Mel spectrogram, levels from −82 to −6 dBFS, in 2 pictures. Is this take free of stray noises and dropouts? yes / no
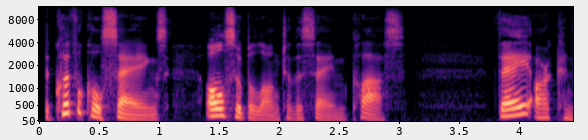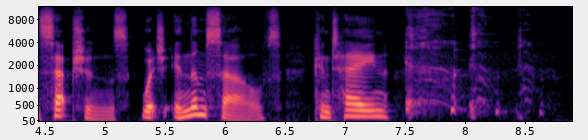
no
